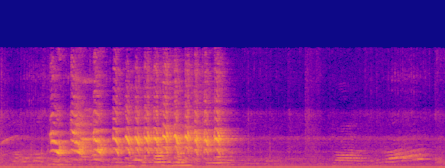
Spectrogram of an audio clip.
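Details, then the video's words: Greater green leafbird in fighting mode, calling to train rival leafbirds' spirit; a rapid burst of about a dozen loud, rattling chatter notes lasting under two seconds, then quieter notes, with a low hum throughout. "CUCAK IJO TARUNG INI, COCOK UNTUK MELATIH MENTAL TARUNG CUCAK IJO LAIN"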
